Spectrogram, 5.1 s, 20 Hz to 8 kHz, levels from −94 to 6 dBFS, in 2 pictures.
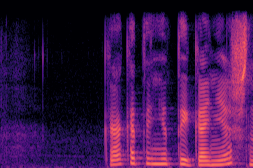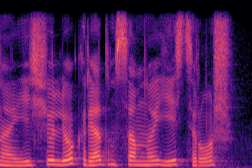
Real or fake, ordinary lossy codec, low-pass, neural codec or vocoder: real; none; 7.2 kHz; none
